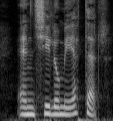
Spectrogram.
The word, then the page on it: kilometer: /ɕɪl.ʊˈmeːt.ɛr/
